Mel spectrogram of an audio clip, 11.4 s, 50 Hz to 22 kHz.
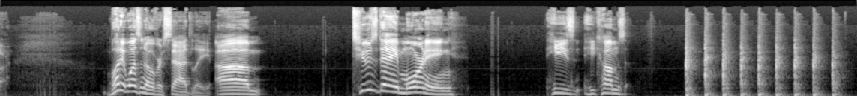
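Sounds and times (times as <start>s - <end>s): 
speech: 1.5s - 3.6s, 4.7s - 6.2s, 7.3s - 8.4s
firm knocks on a house door: 9.2s - 11.4s.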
